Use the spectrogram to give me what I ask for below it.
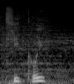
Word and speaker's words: Kuechly: Am I saying his name wrong? – Luke Kuechly? – I said it right. I nailed it. – Yes.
